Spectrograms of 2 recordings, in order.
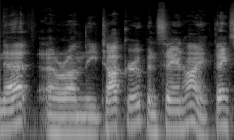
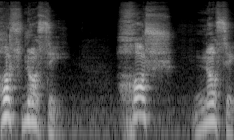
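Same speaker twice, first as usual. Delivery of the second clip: yelled in strong, put-on Japanese accent; 5 semitones higher, 5 dB louder than usual. Retelling how a man shouted a name to hand out papers, imitating how he sounded, in a strong Japanese accent. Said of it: "to a strong Japanese accented person".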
